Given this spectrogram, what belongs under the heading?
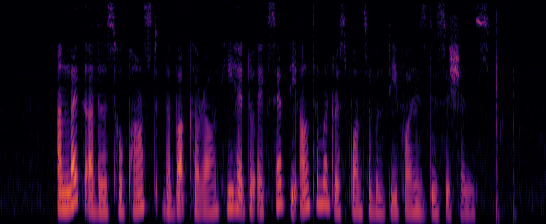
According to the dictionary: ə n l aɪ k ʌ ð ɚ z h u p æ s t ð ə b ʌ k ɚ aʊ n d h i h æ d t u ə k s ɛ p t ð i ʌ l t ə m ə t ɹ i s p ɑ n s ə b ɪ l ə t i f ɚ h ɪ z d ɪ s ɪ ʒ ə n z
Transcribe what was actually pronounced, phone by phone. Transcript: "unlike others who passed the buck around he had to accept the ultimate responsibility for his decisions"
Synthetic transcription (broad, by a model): ə n l aɪ k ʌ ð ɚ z h u p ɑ s t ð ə b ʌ k ɚ aʊ n d h i h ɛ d t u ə k s ɛ p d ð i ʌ l t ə m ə t ɹ i s p ɑ n s ə b ɪ l ə t i f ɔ h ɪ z d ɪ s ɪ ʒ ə n s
